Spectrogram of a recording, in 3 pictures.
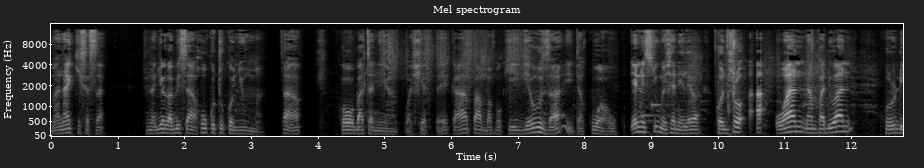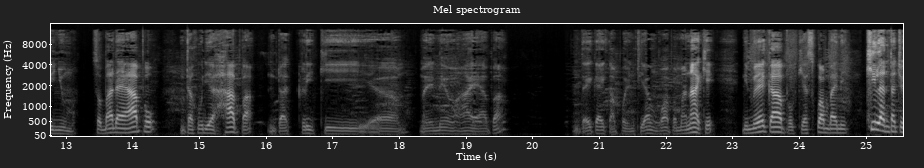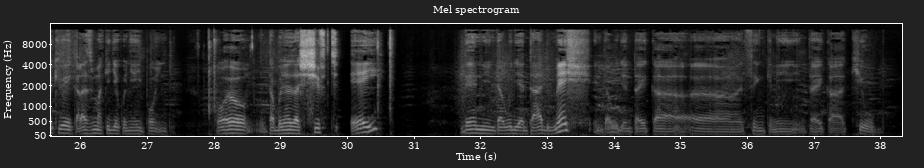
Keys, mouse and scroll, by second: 4.1-5.6 scroll up 2, 6.8-9.9 middle drag, 10.2 ctrl+KP_1, 11.9-12.5 scroll down 4, 12.9-13.6 scroll up 5, 14.1 scroll down 3, 15.6-17.3 drag, 17.3 scroll up 2, 21.1 click, 21.8 scroll down 2, 22.7-25.8 middle drag, 28.0 ctrl+KP_1, 30.6 shift+a.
